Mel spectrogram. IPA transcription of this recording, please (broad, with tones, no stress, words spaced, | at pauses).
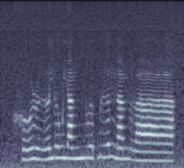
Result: ho˨˩˦ɹɨ˨˩˦ə̯ jə˧wja˧ŋɲu˧ə̯ ɓɨ˧˥ə̯na˧m vaː˨˩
